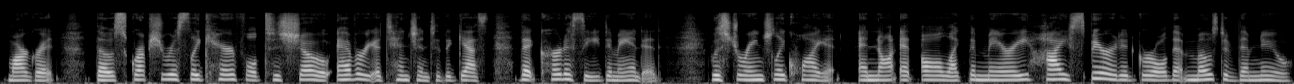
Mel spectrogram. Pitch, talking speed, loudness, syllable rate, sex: 205 Hz, 150 wpm, -19 LUFS, 4.6 syllables/s, female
